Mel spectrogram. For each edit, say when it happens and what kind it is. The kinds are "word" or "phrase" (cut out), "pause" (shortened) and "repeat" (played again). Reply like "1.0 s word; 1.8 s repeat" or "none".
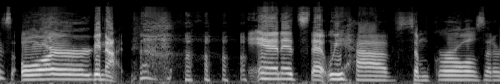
0.9 s word; 3.1 s phrase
